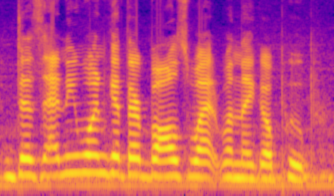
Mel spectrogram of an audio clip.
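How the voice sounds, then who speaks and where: A woman's voice: on the high side, normal speed, crowd noise. A woman in her late thirties co-hosting a casual live show, talking frankly with lots of fillers. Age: 30s. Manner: chatty, filler-heavy, frank. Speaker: co-host.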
